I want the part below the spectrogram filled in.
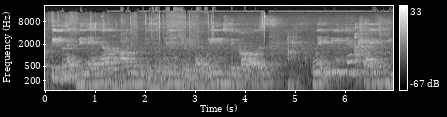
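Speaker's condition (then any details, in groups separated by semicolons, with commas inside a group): No condition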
